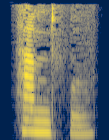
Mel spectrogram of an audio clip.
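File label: "handful", English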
